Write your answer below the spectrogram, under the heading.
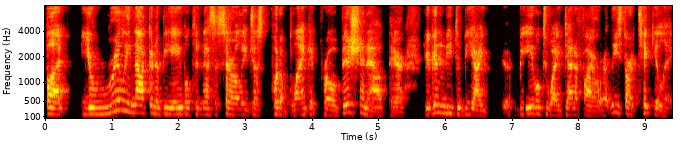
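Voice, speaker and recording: Fairly high male voice, fairly quick in pace, its pitch varying in an ordinary way. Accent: New York. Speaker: lawyer. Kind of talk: webinar presentation. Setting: webinar.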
